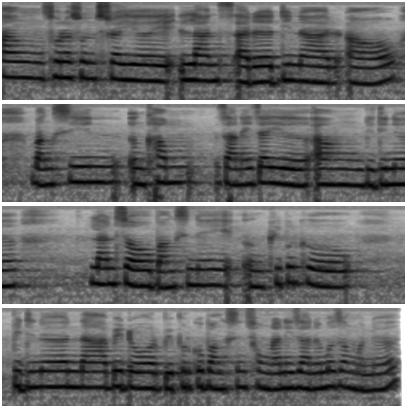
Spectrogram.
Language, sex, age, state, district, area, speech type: Bodo, female, 18-30, Assam, Kokrajhar, rural, spontaneous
